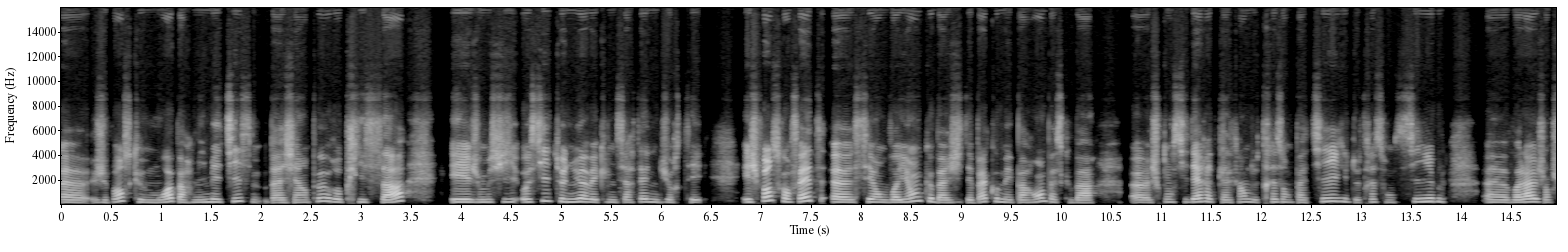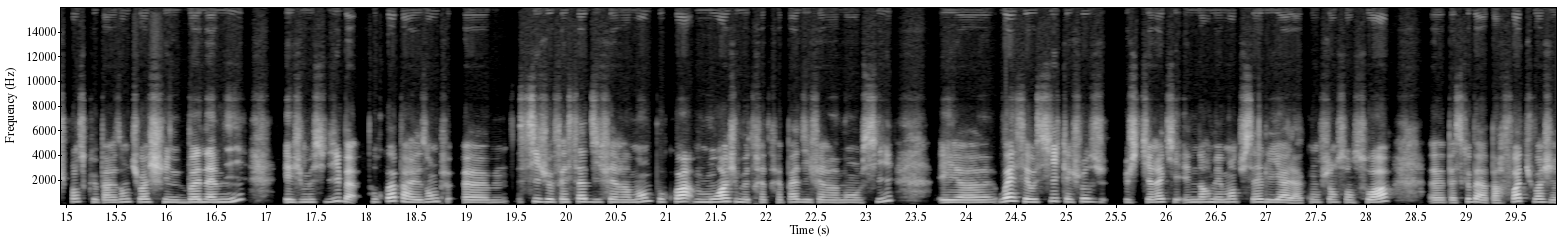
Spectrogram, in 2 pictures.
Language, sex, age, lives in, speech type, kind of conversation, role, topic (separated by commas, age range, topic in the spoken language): French, female, 20-24, France, conversation, podcast, guest, Comment pratiques-tu l’auto-compassion au quotidien ?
